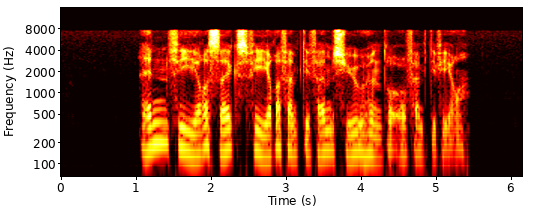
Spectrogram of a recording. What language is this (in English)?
Norwegian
